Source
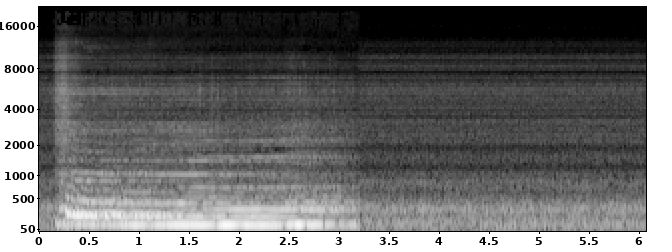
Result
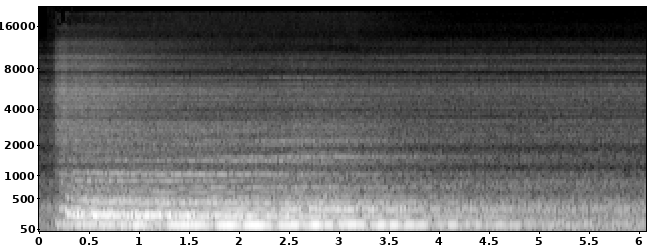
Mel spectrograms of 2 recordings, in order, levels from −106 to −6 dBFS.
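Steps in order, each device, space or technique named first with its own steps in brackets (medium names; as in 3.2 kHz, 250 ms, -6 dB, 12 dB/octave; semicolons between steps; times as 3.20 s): cave (delay 326 ms -8.5 dB; reverberation RT60 4.5 s, pre-delay 80 ms, DRR -3.5 dB); trim -1 dB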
